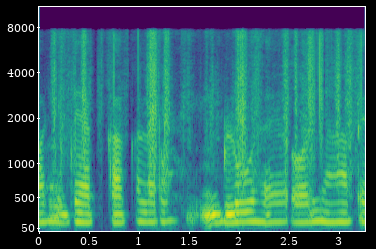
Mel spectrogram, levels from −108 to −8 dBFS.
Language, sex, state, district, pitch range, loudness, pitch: Hindi, male, Bihar, West Champaran, 135-145 Hz, -21 LUFS, 140 Hz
